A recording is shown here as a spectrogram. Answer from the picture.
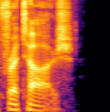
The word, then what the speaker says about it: frottage: Frottage. – Frottage. It rhymes with fromage.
